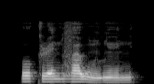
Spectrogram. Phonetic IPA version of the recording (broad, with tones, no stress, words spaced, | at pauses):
o˦˨kɭɛ˦nva˦wũ˨ ʎẽ˦n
